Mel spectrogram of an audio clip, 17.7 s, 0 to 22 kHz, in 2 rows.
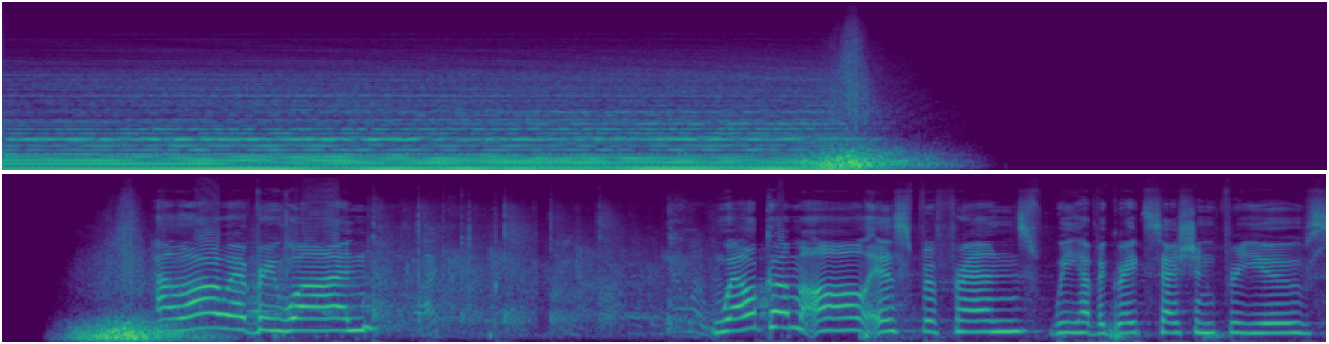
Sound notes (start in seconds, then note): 0.0 relaxing music; 5.8 screen swooshing; 10.0 audience applauding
